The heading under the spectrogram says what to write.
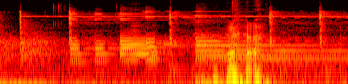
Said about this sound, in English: Yeah, it's this brand new ringtone. It's a really good one.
